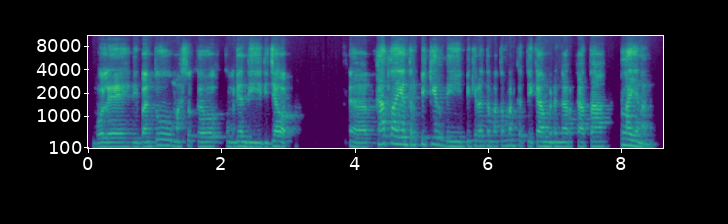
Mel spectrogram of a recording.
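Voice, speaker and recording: A man in his forties giving a relaxed, chatty youth talk over a video call, laughing often. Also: medium pitch, normal speed. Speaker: youth ministry speaker.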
